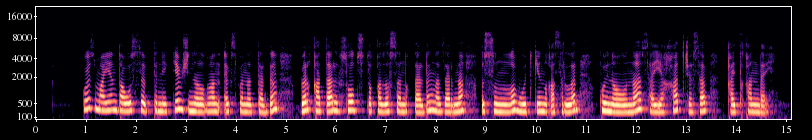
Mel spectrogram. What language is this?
Kazakh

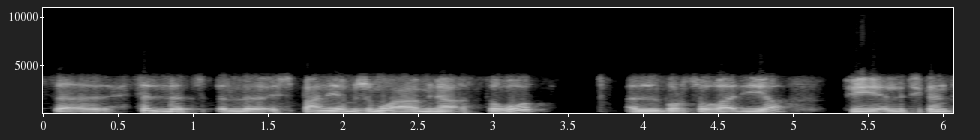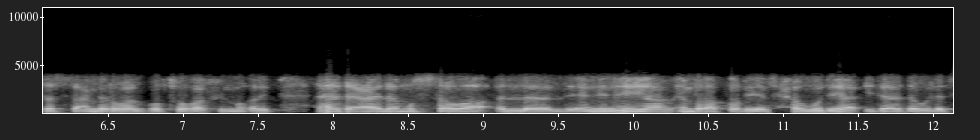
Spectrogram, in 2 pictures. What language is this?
Arabic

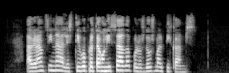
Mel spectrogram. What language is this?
Galician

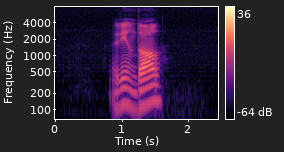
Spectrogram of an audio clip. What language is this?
Norwegian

